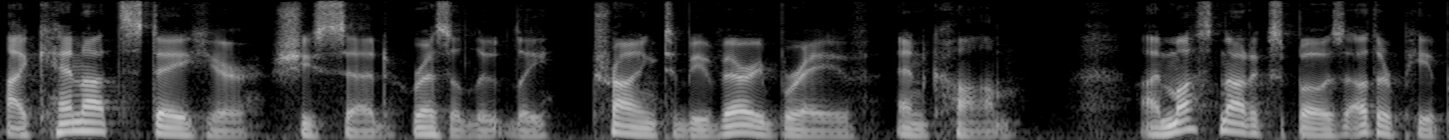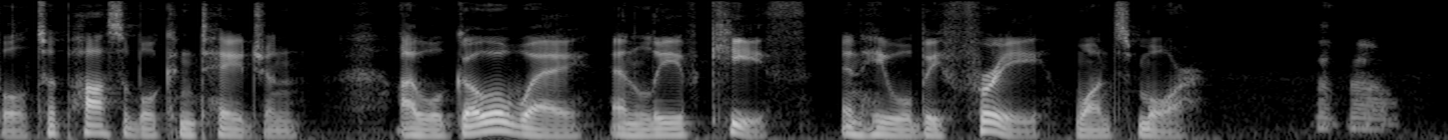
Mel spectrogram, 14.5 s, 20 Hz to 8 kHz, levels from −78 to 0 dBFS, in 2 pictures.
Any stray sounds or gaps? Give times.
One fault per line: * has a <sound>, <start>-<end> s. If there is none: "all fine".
* has a laugh, 13.8-14.3 s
